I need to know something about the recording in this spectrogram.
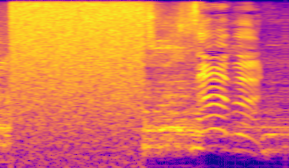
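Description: A burst of hissing static that starts and stops abruptly, lasting about a second, followed by voices.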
